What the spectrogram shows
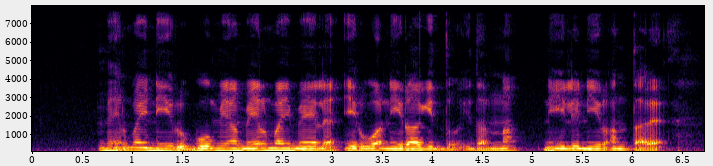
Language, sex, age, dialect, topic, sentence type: Kannada, male, 60-100, Coastal/Dakshin, agriculture, statement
